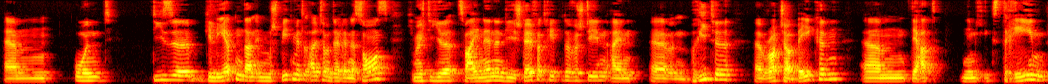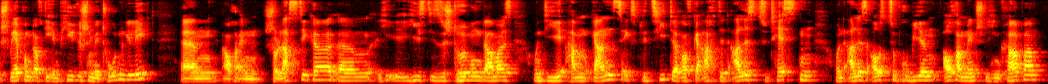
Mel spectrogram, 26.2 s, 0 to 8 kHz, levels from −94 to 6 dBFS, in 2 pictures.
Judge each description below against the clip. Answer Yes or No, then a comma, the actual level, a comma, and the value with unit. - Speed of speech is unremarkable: Yes, average, 140 wpm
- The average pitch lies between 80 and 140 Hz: Yes, low, 135 Hz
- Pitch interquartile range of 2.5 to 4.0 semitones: No, average, 4.8 semitones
